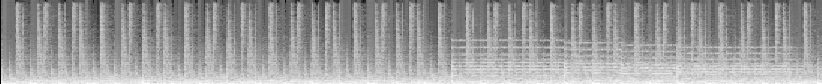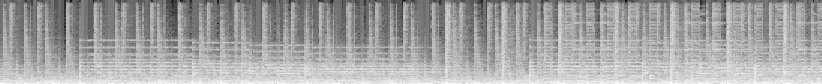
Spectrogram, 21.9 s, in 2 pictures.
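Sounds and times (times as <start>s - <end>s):
chase music: 0.0s - 21.9s.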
